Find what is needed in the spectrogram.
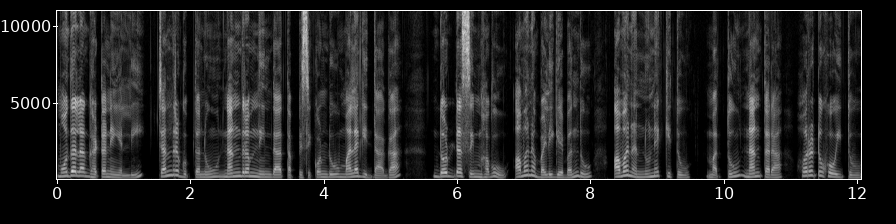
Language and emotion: Kannada, neutral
